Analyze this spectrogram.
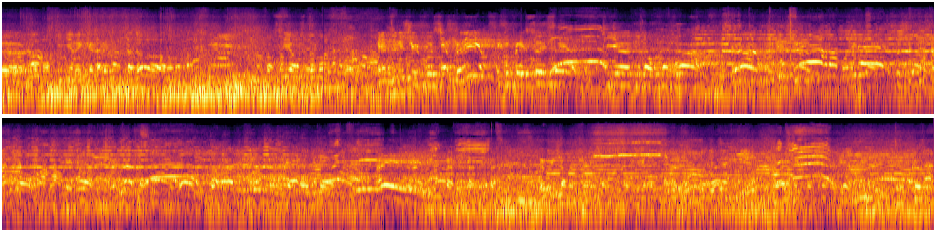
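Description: A large crowd chatters nearby outdoors.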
